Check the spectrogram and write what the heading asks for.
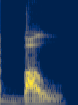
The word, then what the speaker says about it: bow: अगला है बाऊ, इसका प्रोनाउंसिएशन BOW बाऊ होता है।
